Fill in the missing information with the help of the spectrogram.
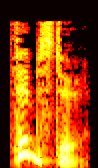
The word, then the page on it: fibster: British English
